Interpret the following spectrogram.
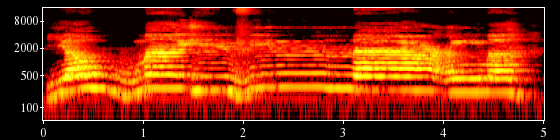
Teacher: Kata yawmaidzin na'imah, huruf ya-nya dibaca tipis, fathah 1 harokat. Kemudian huruf waw-nya dibaca sukun dengan posisi mulut kita agak tertutup dan dengan gerakan yang agak cepat. Kemudian huruf mim-nya dibaca fathah 1 harokat. · Huruf hamzahnya dibaca tipis, tarqiq kasrah 1 harokat. Dan huruf za-nya dibaca tipis, tarqiq lidahnya agak keluar sedikit dengan harokat kasrah tanwin bertemu dengan huruf nun yang tasydid dan fathah 2 harokat.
